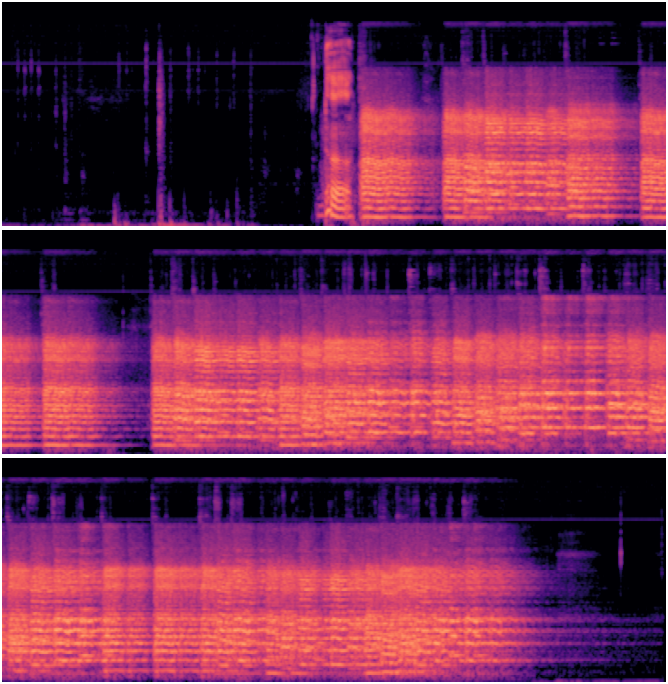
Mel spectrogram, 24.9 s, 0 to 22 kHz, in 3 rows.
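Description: Electric guitar played through an Electro-Harmonix Mel9 tape replay pedal and a Line 6 HX Stomp, its chords sounding as sustained, string-like Mellotron-style tones. The playing starts about four seconds in, breaks off briefly a few times, then runs on unbroken and fades out near the end.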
